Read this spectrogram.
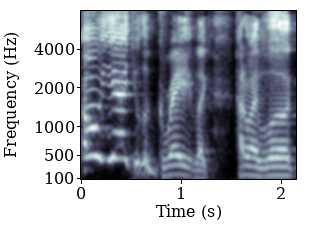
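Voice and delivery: very high squeaky mock girl voice; fake-sweet squeal. Mocking a fake friend answering a looks question, high squeak. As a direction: squeal it falsely bright. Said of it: "they'd be like".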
